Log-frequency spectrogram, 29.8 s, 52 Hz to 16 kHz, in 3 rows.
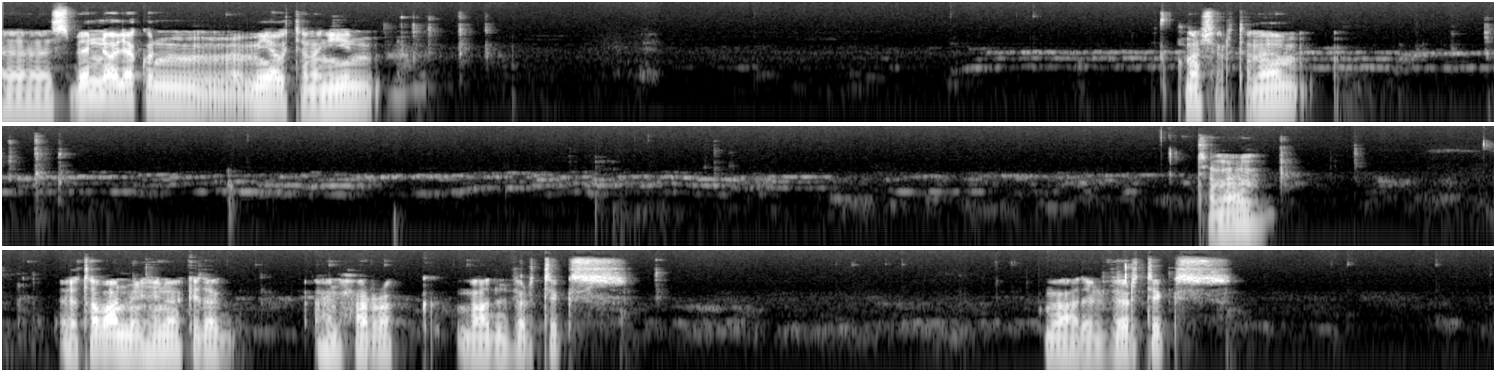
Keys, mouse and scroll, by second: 0.3 click, 1.4-4.8 drag, 5.0-6.4 drag, 6.8-8.0 drag, 8.4-11.1 drag, 11.5 click, 14.7 z, 15.1-17.8 alt+middle drag, 18.3 KP_1, 18.8 z, 20.1 ctrl+alt+middle click, 21.0 shift+middle click, 21.4 ctrl+alt+middle click, 22.0 click, 22.4 click, 23.0 shift+click, 23.8 g, 26.6 click, 27.3 g, 29.4 click.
